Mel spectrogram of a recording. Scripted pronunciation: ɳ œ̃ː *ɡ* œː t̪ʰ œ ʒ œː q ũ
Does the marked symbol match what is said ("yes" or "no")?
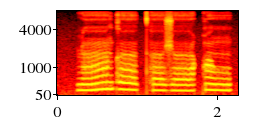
yes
